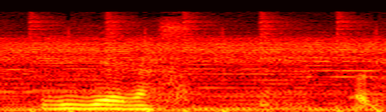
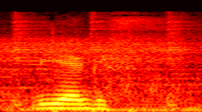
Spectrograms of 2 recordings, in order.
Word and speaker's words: Villegas: The way you pronounce my name is Villegas. Almost people just say Villegas, but it's not that way. Because in Spanish, double L, you pronounce it like Y.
